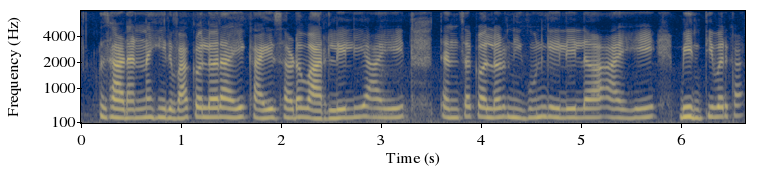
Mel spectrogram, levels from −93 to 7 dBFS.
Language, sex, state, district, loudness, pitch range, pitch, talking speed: Marathi, female, Maharashtra, Aurangabad, -19 LUFS, 225-245 Hz, 235 Hz, 135 wpm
